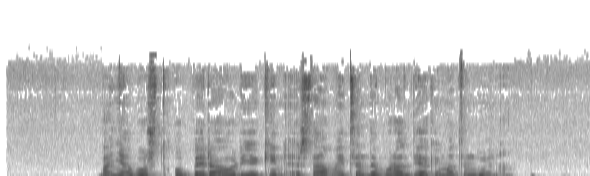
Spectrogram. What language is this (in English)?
Basque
